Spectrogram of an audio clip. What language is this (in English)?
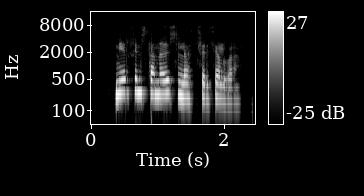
Icelandic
